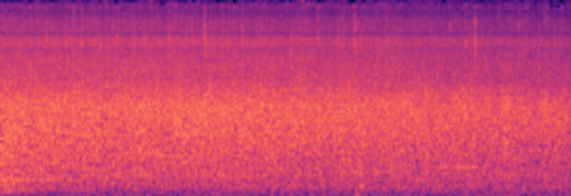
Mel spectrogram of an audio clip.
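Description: A church audience applauds steadily during a sermon, a dense wash of many hands clapping at an even, sustained volume for the whole stretch, with no voices breaking through.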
